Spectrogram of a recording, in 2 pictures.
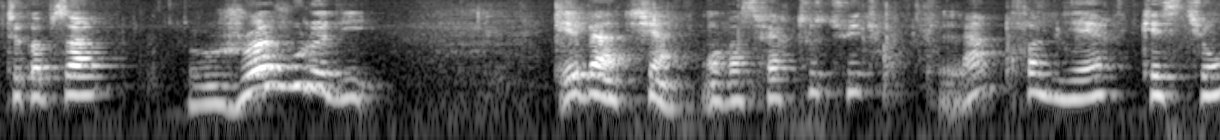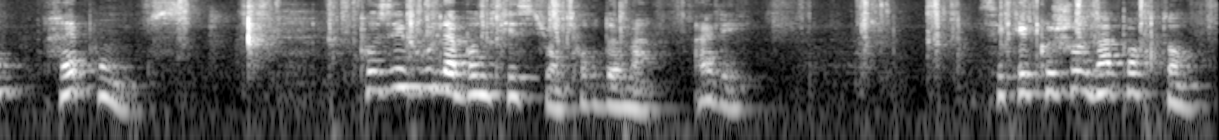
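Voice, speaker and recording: A woman's voice: medium pitch, very animated, measured pace, long pauses, noisy background. Chatty woman reading oracle cards. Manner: chatty, repeats herself, fillers like hein and voilà. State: lisping slightly. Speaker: oracle card reader. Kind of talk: casual card-reading guidance.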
